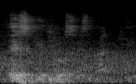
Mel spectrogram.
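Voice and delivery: put-on a small child's hushed, breathy answer; child's whisper. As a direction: whisper it like an awed little kid. Child answers pastor in story.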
